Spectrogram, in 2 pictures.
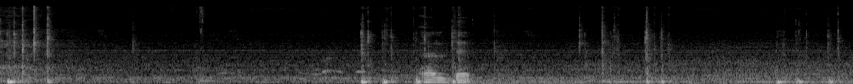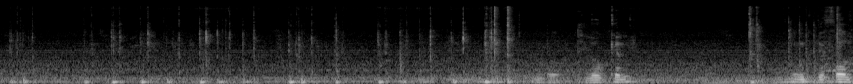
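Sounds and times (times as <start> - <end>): computer keyboard typing: 0.0 - 0.7, 3.6 - 5.1, 5.7 - 6.9, 7.6 - 13.9, 16.0 - 17.0
low steady hum: 0.0 - 17.0.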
